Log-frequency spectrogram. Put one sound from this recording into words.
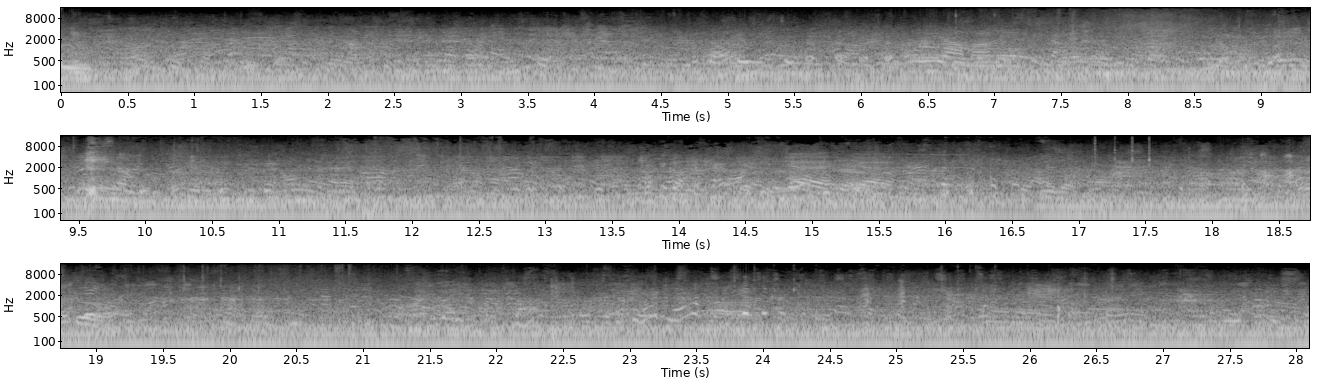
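A crowd of adults murmurs and chatters outdoors.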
